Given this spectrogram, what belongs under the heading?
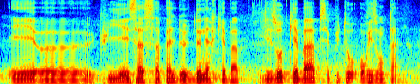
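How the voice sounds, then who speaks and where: Noticeable background noise accompanies a man speaking fairly slowly at a fairly low pitch with ordinary pitch variation. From Turkey. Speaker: food truck owner. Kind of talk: radio interview.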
